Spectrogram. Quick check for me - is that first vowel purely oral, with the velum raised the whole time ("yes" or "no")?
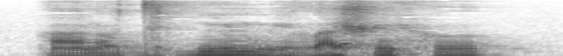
no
